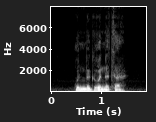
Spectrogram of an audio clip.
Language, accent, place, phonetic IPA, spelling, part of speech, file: German, Germany, Berlin, [ˈʊnbəˌɡʁʏndətɐ], unbegründeter, adjective, De-unbegründeter.ogg
- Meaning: 1. comparative degree of unbegründet 2. inflection of unbegründet: strong/mixed nominative masculine singular 3. inflection of unbegründet: strong genitive/dative feminine singular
